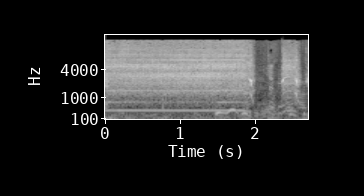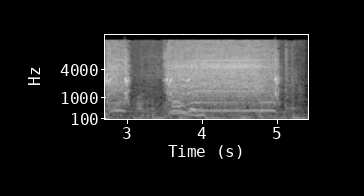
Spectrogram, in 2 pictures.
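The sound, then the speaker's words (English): High-pitched power-drill whine as a drill bores into a rhino horn to insert radioactive chips in an anti-poaching pilot project; a steady, loud drone runs throughout, briefly broken up in the middle. “that is the sound of radioactive chips being placed in a rhino horn to prevent rhino poaching.”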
